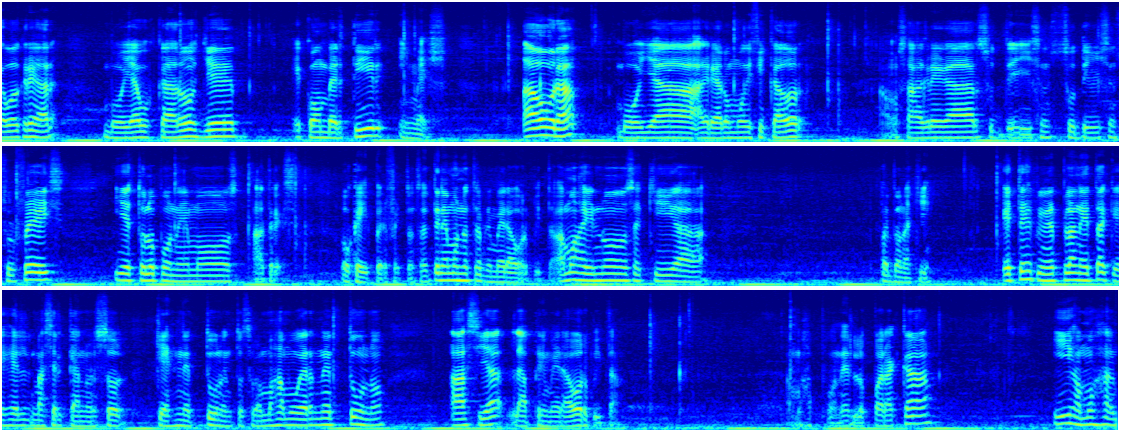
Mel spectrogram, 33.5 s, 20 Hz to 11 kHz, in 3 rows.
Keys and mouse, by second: 2.0-4.2 drag, 4.4 middle click, 5.1-5.4 shift+middle drag, 7.4 click, 8.4-11.6 drag, 13.7 click, 21.1 click, 25.8-27.6 drag, 28.9 shift+middle drag, 30.2-31.6 drag.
